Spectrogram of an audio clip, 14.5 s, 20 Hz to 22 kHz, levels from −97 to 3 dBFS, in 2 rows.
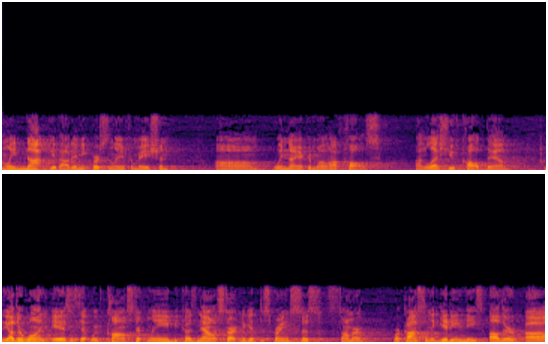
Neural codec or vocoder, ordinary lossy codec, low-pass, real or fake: codec, 16 kHz, 16 kbps, FreqCodec, larger model; Opus, 64 kbps; 7.2 kHz; fake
